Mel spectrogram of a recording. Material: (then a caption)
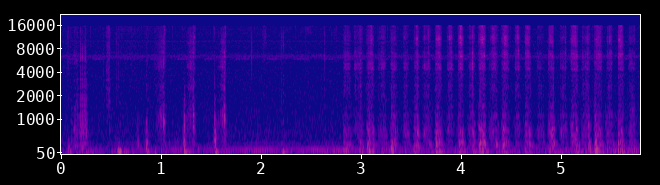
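Paper. A large silver coin scratches the latex coating on a flat paper lottery scratch-off ticket (#028) with fast, dense strokes. A few separate, bright rasping scrapes come first, then after about three seconds the scratching turns into a rapid, continuous run of short strokes over a steady low hum.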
